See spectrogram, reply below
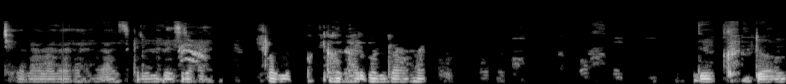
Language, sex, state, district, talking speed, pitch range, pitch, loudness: Hindi, male, Jharkhand, Sahebganj, 105 wpm, 130-145 Hz, 135 Hz, -20 LUFS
